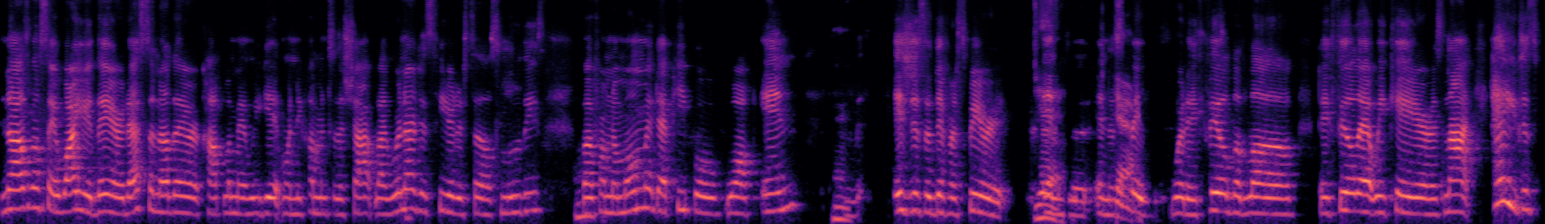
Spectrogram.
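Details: Adult speaker; no speech disorder.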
